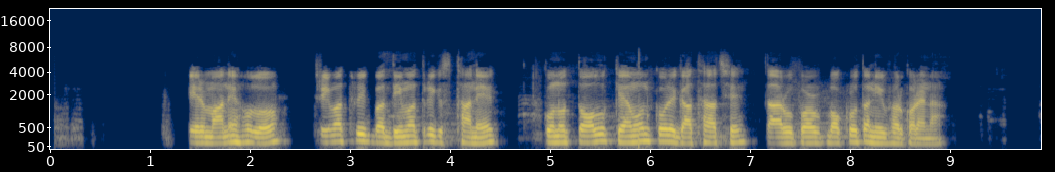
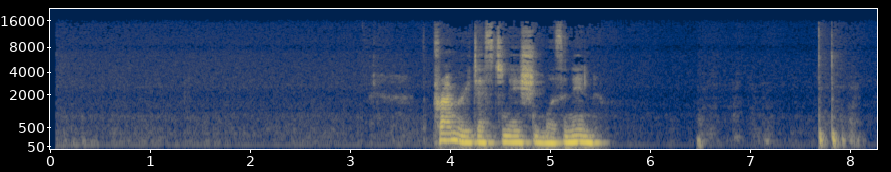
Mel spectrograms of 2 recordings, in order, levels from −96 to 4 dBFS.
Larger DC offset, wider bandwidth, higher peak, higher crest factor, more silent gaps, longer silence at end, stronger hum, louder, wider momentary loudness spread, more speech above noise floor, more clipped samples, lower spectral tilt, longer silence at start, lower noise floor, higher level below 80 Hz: neither; second, 6.4 kHz vs 15.5 kHz; about the same, -2 dBFS vs -2 dBFS; second, 14 dB vs 20 dB; first, 2.42-2.63 s, 4.57-4.65 s vs none; first, 1 s vs 0.4 s; neither; first, -15 LUFS vs -18 LUFS; second, 7 LU vs 16 LU; first, over 76 dB vs 48 dB; neither; first, -9 dB/octave vs -4.5 dB/octave; second, 1.4 s vs 3.85 s; first, under -90 dBFS vs -64 dBFS; about the same, -54 dBFS vs -54 dBFS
